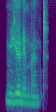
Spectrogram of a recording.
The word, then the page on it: muniment: Indian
